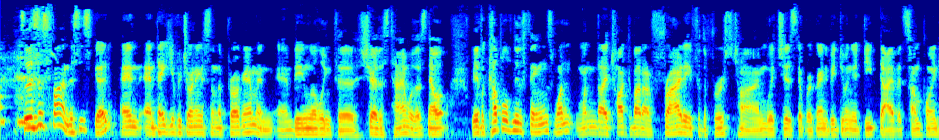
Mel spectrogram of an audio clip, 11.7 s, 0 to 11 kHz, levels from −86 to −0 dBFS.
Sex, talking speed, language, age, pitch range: male, 310 wpm, English, 40-59, 85-110 Hz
